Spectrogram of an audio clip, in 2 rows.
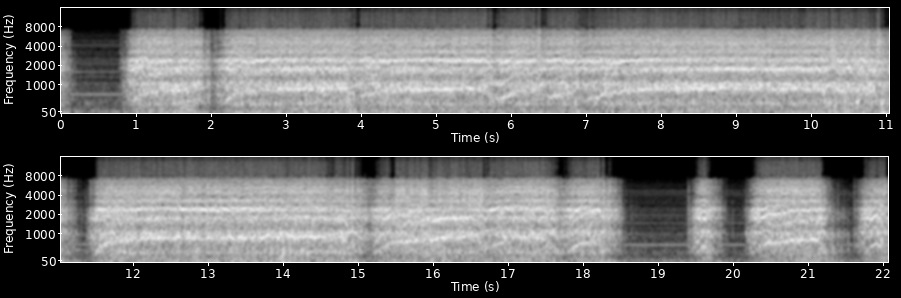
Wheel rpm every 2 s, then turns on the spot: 100, 190, 200, 170, 230, 130, 220, 170, 170, 50, 90.
none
